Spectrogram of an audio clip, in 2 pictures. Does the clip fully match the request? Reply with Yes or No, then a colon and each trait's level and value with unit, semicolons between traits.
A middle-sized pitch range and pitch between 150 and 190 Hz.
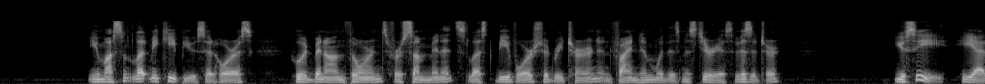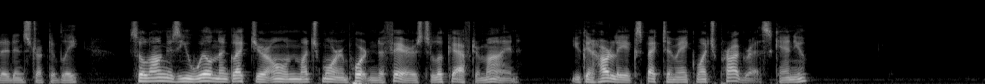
No: average, 3.9 semitones; low, 110 Hz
